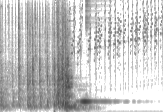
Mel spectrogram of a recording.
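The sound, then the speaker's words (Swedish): A time machine starts up with a noisy clattering burst, then settles into a steady low hum with a rapid rhythmic pulsing above it. “Vi börjar med att dra igång tidsmaskinen.”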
